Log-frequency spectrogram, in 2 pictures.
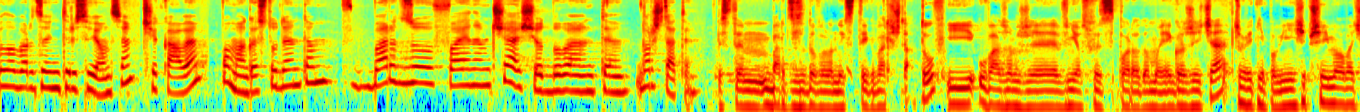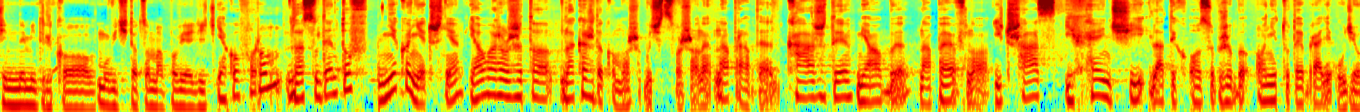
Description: O swoich wrażeniach opowiadają uczestnicy:
SONDA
